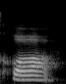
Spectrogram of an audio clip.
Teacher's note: बिल्कुल ऊपर अदनाउ हलक से आपकी आवाज निकलनी चाहिए। ख और ये है भी बहुत मोटा सारा।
